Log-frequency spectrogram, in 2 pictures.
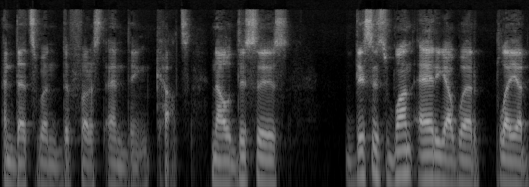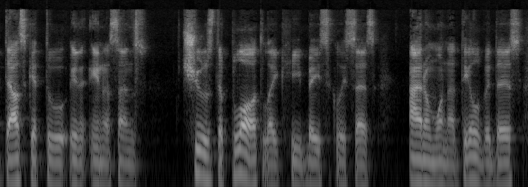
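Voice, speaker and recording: A man interviewing a developer in a conversational style, with halting, hesitant phrasing. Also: low voice, fairly even intonation, darkish tone.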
